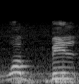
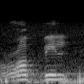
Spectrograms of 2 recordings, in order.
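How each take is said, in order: First: The word begins with a w sound. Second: The word begins with a clear r sound. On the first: The speaker calls it wrong. "वाव बन जाए वब्बिल, ऐसे करते हमने" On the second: The speaker calls it right. "ये हो जाएगा इस तरह से"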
